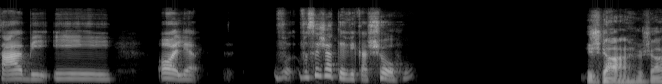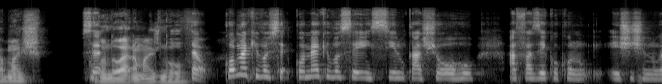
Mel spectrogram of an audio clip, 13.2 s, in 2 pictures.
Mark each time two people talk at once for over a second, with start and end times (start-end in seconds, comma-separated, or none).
none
